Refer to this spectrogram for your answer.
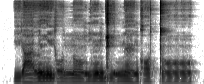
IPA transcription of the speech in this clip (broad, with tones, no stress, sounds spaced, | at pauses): j a˨ l ĩ˧ j o˨ n ɔ̃˨ ɡ ũ˨˦ ɡ i˦˨ n ɛ̃˨ ɡ ɔ˨ t ɔ̃˧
